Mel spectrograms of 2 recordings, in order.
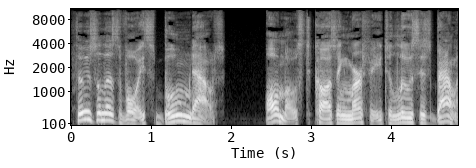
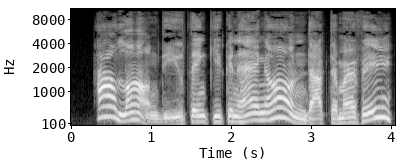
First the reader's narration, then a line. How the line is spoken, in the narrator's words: Methuselah called out, cackling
